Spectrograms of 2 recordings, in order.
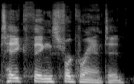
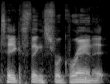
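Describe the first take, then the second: First: The last word is pronounced as granted. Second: The last word is pronounced as granite. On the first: The speaker calls it right. "I said it correctly on accident" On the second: The speaker calls it wrong. "I meant to say"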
